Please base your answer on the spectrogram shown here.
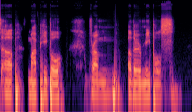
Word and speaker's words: meeple: go back to the meeples thing what the is a meeple it just rhymes with people okay um yo yo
